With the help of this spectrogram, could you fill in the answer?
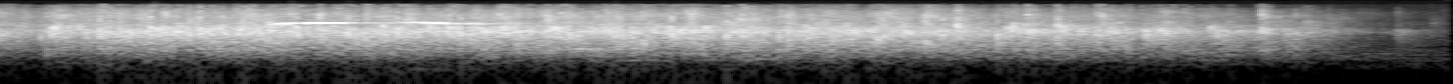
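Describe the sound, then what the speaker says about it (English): An audience at a school scholarship and awards program claps for a scholarship recipient, a full, even burst of many hands that holds for several seconds before tapering off at the end. "So let's give Drake Williams a round of applause"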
